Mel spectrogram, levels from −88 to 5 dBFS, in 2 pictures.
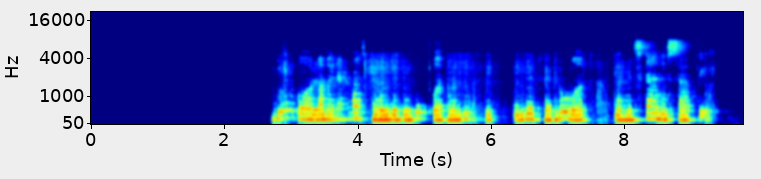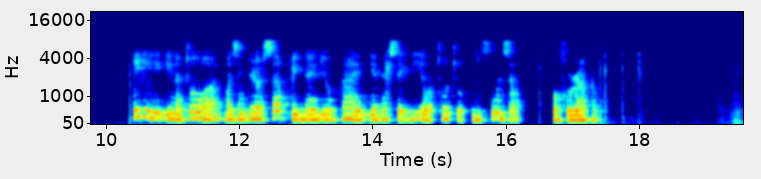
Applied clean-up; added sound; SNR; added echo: neural mask model DeepFilterNet 3.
